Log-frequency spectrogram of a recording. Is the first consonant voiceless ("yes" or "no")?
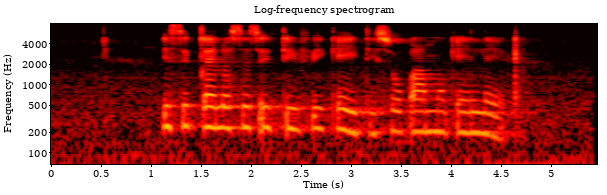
yes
